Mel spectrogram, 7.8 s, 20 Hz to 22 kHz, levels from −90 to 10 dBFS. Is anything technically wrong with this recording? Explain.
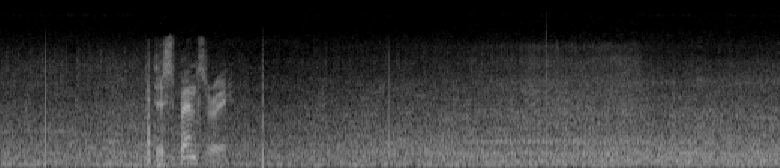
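Yes, there are two kinds of fault. Loud pops at 0.45–0.47, 2.62–2.64, 3.89–3.91 and 5.46–5.48 s, peaking about 20 dB then about 15 dB above the sound, are likely voltage steps from a plug, switch or static. Each shows as a tall spike on the waveform and a thin vertical stripe on a spectrogram.

Lost LE Audio frames at 0.69–0.75 s (60 ms), 3.02–3.12 s (60 ms scattered, runs near 20 ms) and 6.98–7.02 s (40 ms) make the decoder repeat the last spectrum with random signs. Tones smear into noise, and the spectrogram shows blurred, fading patches.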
